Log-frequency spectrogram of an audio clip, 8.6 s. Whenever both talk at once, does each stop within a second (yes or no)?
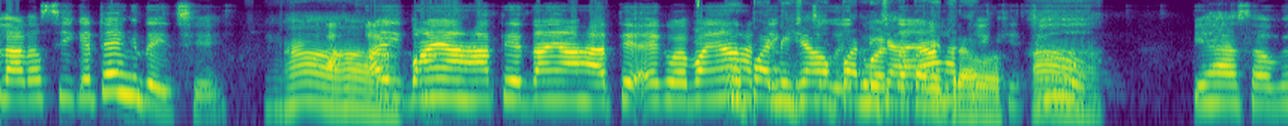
no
